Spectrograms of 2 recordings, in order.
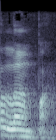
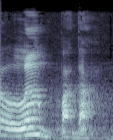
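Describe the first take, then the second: First: The final syllable is dropped, leaving two syllables. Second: All three syllables are said with full vowels. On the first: "Muita gente fala lampa" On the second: "com a palavra lâmpada"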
